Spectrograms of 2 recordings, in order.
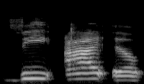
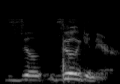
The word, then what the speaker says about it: Zellionaire: So the Zillionaire is ZELLIONAIRE. It is not ZILL. And I got to be dramatic because I'll spell it and people like ZILL. No, ZEALLION. AIRL, being zealous, having that fervor and tenacious desire to get it done.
